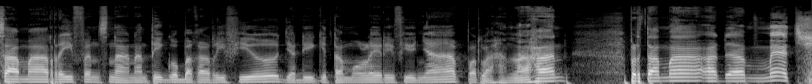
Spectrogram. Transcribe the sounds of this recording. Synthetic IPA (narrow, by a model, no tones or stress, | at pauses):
samarefənsnahnant̪iɡuabakalrifiud͡ʒadikit̪amulajɾifiuɲapərlaɦanlaɦan | pərt̪amaːdamɛt͡ʃ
